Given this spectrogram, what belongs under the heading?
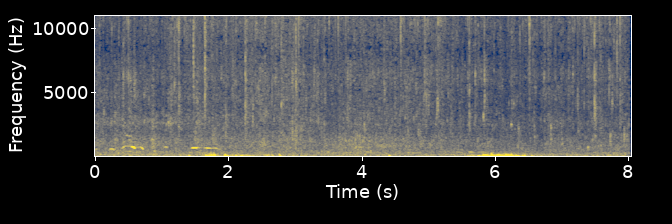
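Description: Steady rain patters and drips nearby on a homestead at milking time, with soft low thumps of movement now and then and a faint voice in the background.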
